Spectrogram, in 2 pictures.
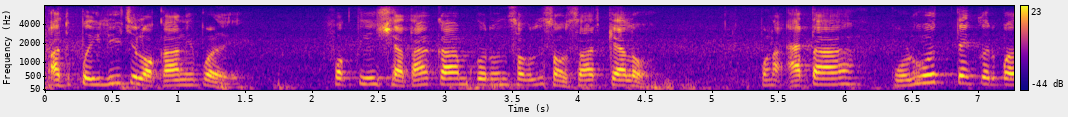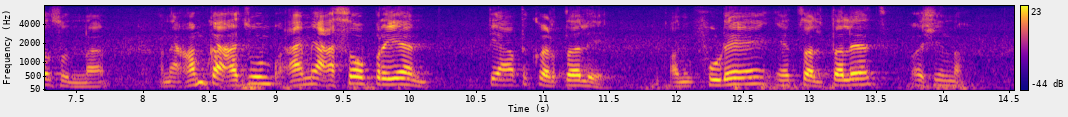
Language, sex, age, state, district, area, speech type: Goan Konkani, male, 60+, Goa, Quepem, rural, spontaneous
